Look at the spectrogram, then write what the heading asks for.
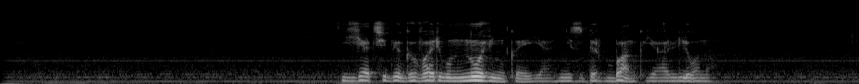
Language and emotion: Russian, angry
